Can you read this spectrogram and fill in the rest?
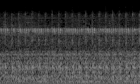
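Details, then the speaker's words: Serviced Eumig dual-gauge 8mm projector running Super 8 film after transport-mechanism repair, speed not adjusted: steady, even whirring chatter with a fine rapid claw and shutter flutter, no knocks or catches; running smoothly. "as you can see the projector is running smoothly you can hear that clatter clatter which means the claw is engaging"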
